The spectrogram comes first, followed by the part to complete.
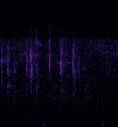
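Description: Faint computer keyboard keystrokes, about four a second, as a password is typed.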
